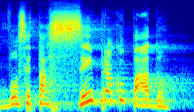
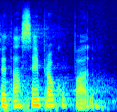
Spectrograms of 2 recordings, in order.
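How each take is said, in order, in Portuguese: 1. É dita com uma voz elevada e irritada. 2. É dita com uma voz calma e uniforme. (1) "nós aumentamos o tom de voz, botamos aquela cara carrancuda" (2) "Nós não dizemos esse tom de voz"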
